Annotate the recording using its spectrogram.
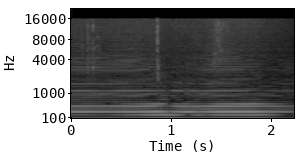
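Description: Steady low tone from loudspeakers driving a black metal Chladni plate at a single hand-set low frequency, in the 10 to 150 Hz range, making the plate resonate so the sand on it shifts into node patterns.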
